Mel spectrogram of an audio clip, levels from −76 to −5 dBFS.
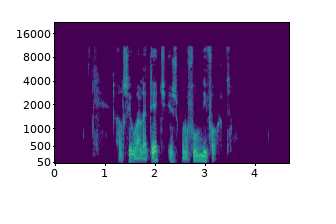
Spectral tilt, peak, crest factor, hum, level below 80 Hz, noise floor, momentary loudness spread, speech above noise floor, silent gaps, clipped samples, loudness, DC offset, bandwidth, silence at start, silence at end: -3.5 dB/octave; -10 dBFS; 22 dB; none; -68 dBFS; -74 dBFS; 19 LU; 43 dB; none; under 0.1%; -30 LUFS; under 0.1%; 11.5 kHz; 0.75 s; 1.15 s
